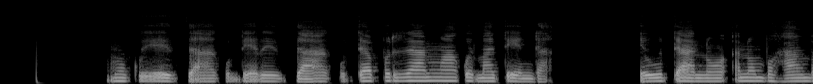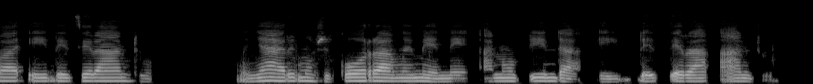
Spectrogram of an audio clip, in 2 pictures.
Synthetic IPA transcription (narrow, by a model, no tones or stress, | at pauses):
mukue̞d͡za̰kuɗe̞̰ɾe̞d͡zakutapuriranwakwe̞mate̞nda | je̞utano̞ʔano̞mboɦambaʔeiɗe̞t͡se̞ɾaːntʰu | mwṵɲaɾimuʐiko̞ɾamwe̞me̞ne̞ano̞pindaeiɗe̞t͡se̞ɾaa̰ːntʰu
